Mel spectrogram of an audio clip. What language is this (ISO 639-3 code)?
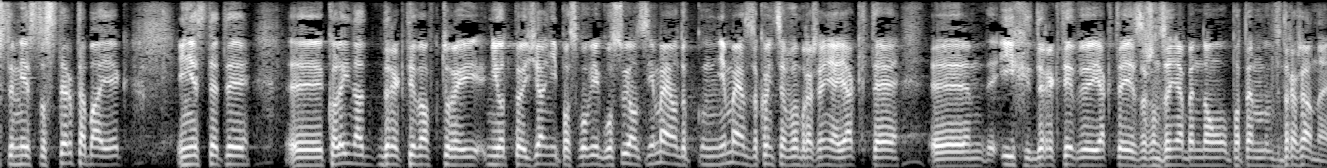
pol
